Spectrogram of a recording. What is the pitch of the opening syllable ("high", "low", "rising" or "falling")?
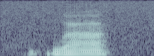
low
